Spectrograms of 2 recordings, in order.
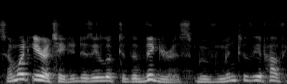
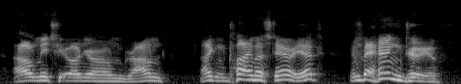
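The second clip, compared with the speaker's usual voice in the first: growled, gruff, rough-toned words; 3 dB louder than usual. Reading a story, the narrator voices the colonel answering the doctor, growling. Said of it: "growled the colonel".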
